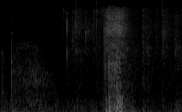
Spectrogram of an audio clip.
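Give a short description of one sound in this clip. A sharp crack sounds from a neck being twisted.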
